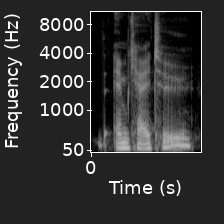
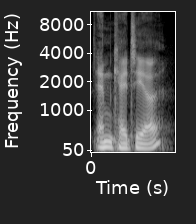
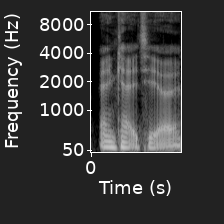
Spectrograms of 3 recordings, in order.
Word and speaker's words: MKTO: Uh, I don't know how to pronounce MK2. MKTO. MKTO.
